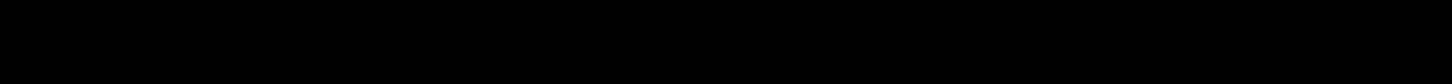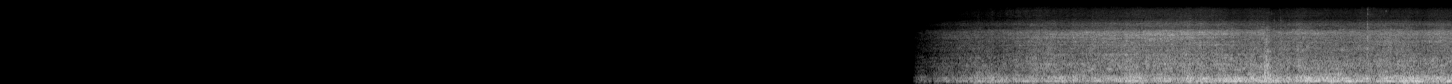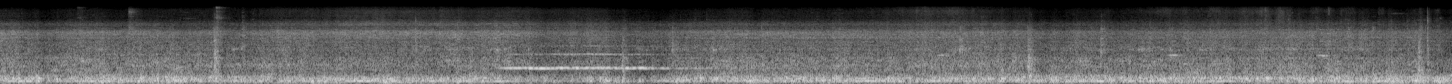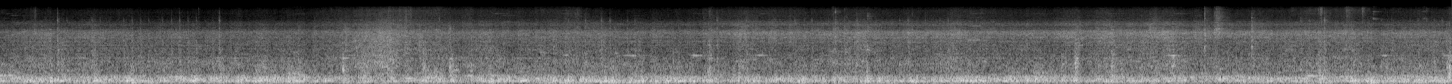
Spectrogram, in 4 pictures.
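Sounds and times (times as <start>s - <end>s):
train rumble and wheel clatter: 23.7s - 58.0s
train whistle toot: 34.0s - 36.4s.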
